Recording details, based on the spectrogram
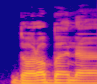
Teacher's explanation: با پر جزم ہے تو ہم قلقلہ کریں گے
